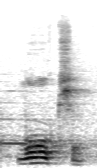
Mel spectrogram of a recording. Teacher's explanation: Então, o fechado longo, né, e o a curto no final.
